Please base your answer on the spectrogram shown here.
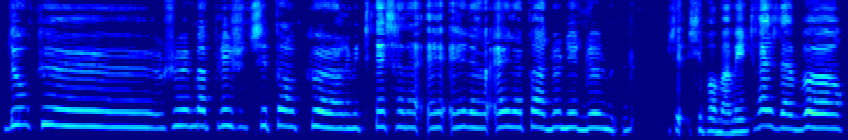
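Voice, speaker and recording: A woman's voice: high voice, steady tone, moderate pace, a little mellow, voice pushed up, close to an everyday voice. A woman voicing a cheerful, childlike male toy companion who talks in a chirpy, adoring way.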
